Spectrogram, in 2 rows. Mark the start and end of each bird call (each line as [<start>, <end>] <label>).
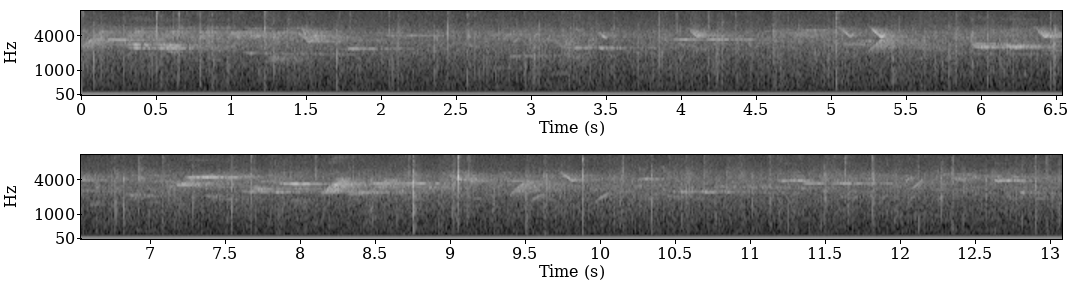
[0.00, 2.20] Iiwi (Drepanis coccinea)
[0.10, 1.50] Hawaii Amakihi (Chlorodrepanis virens)
[2.80, 4.60] Iiwi (Drepanis coccinea)
[5.20, 5.40] Iiwi (Drepanis coccinea)
[5.90, 6.50] Iiwi (Drepanis coccinea)
[7.10, 8.80] Iiwi (Drepanis coccinea)
[10.40, 12.00] Iiwi (Drepanis coccinea)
